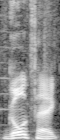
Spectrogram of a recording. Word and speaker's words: Golgfag: I gotta stop putting emphasis on the last part of the first name. Golgfag.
